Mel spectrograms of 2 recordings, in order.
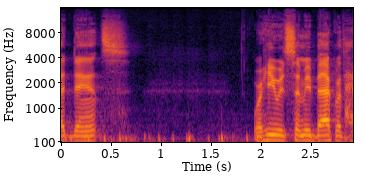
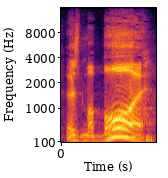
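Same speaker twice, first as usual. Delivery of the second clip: much louder, lower booming boast; dad showing off his son, booming; 3 semitones lower, 13 dB louder than usual. Retold or imitated. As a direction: boom it like he owns the room. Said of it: "Sounded like this".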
